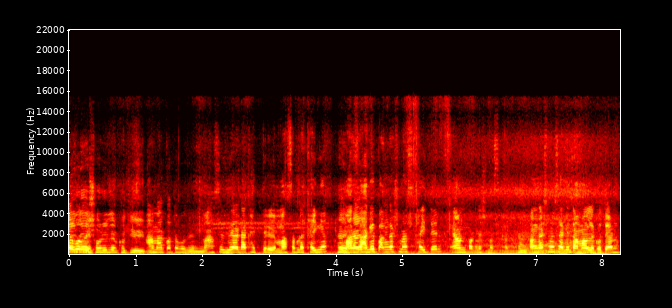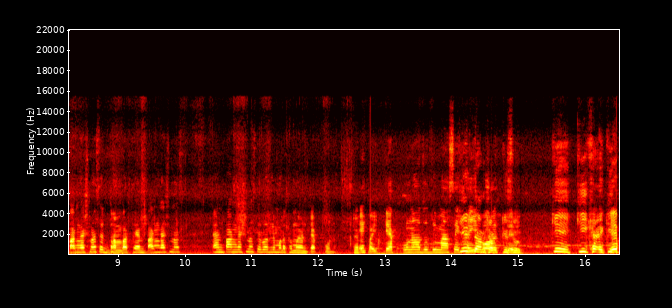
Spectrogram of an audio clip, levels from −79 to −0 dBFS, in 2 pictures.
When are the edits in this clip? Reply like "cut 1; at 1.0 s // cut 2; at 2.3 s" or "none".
cut 1; at 12.7 s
